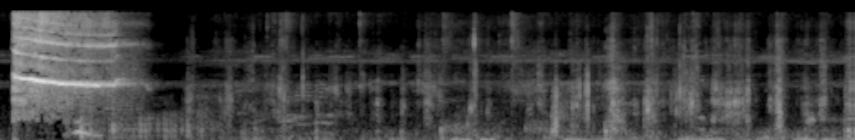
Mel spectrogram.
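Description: A whistling firecracker going off: a loud, high shriek that starts suddenly, falls slightly in pitch and dies away over about a second and a half. Faint scattered ticks and crackles follow.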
